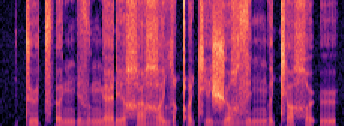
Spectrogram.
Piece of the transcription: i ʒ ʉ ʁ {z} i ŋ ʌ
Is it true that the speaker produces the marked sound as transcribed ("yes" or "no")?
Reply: yes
